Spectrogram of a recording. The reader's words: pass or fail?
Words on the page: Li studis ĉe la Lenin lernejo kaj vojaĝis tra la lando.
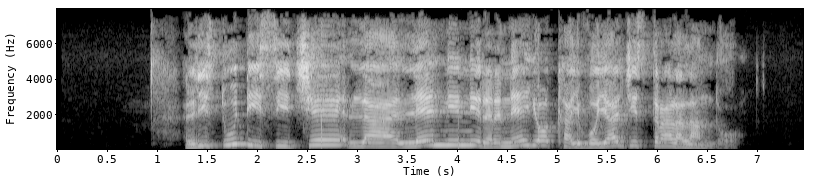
pass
